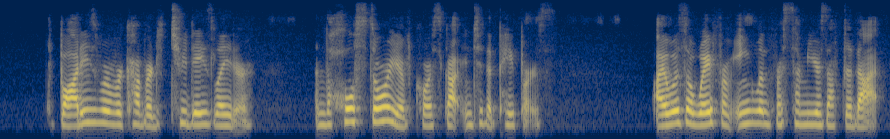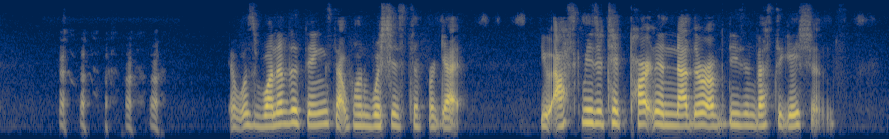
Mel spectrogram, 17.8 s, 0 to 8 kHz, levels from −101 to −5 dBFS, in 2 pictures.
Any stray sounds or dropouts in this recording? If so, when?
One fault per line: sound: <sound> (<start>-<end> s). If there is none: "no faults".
sound: laugh (9.5-10.6 s)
